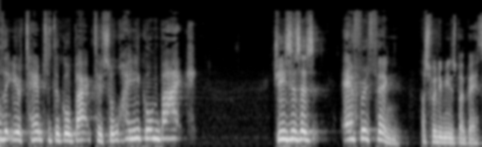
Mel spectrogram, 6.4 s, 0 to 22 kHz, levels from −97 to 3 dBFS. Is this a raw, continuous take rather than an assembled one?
yes; 0 cuts

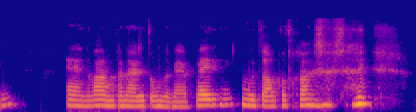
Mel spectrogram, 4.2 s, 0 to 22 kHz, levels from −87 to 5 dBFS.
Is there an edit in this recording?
yes; 1 cut; at 1.2 s

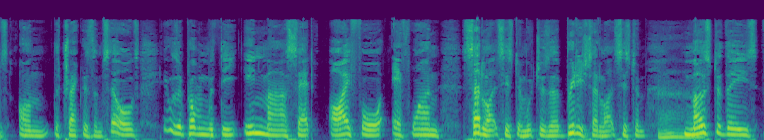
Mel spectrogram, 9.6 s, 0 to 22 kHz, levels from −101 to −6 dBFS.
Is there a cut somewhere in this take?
no; 0 cuts

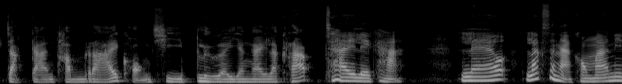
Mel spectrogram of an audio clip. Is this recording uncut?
no; 1 cut; at 3.2 s

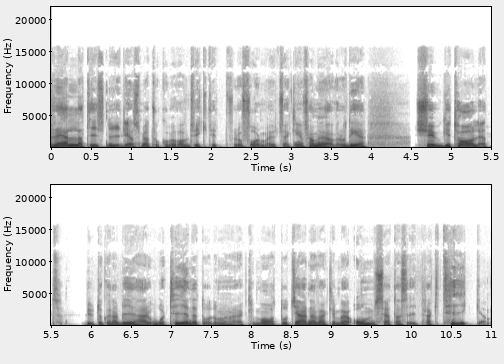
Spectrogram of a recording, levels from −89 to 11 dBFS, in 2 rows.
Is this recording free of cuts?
no; 3 cuts; at 1.7 s, 4.5 s, 6.0 s

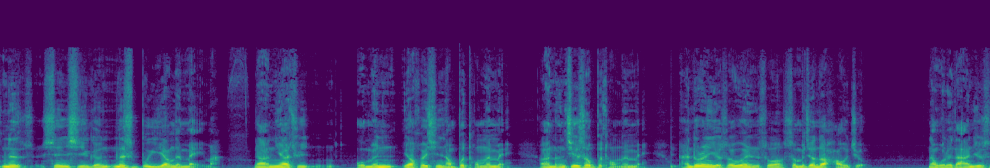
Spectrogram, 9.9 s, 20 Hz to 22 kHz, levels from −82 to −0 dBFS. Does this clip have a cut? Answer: no; 0 cuts

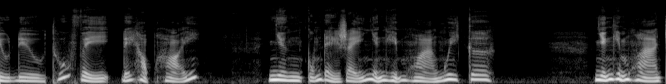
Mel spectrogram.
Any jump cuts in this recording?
no; 0 cuts

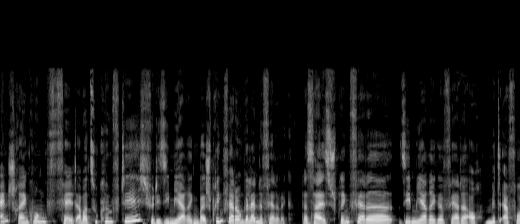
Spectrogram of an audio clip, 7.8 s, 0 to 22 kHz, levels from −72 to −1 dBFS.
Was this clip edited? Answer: yes; 1 cut; at 4.5 s

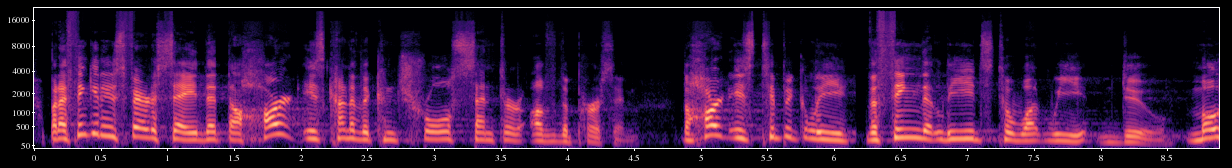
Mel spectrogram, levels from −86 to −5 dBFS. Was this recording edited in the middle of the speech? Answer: yes; 2 cuts; at 4.5 s, 6.2 s

